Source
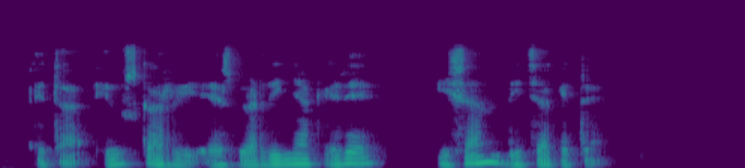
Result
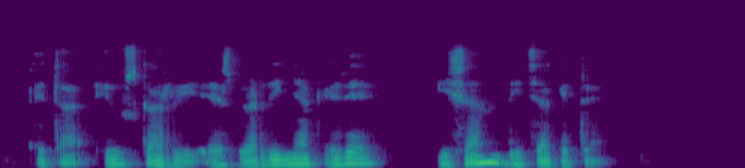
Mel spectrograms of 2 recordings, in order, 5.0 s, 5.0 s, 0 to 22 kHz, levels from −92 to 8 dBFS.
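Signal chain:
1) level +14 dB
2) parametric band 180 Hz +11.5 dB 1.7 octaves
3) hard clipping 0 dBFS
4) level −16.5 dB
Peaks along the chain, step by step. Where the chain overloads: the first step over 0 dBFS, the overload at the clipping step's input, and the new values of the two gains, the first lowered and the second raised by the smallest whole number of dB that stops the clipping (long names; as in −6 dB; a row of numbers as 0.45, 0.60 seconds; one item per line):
−10.0, −3.5, −3.5, −20.0 dBFS
no step passes full scale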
